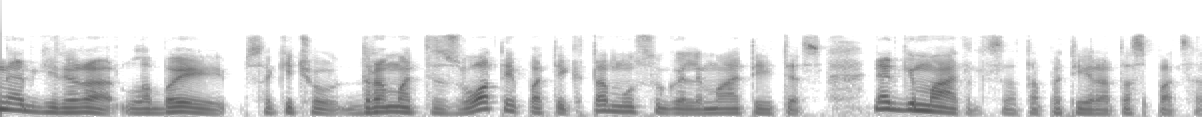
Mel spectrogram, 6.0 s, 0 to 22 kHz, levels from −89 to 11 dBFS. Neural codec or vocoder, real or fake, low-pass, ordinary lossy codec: none; real; 7.2 kHz; Opus, 24 kbps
